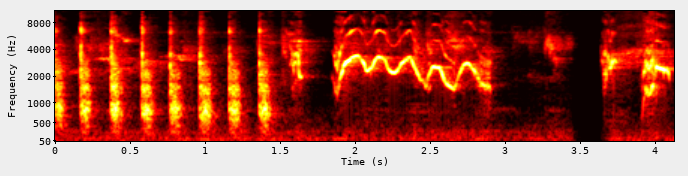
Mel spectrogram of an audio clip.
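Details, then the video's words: Javan myna singing: a row of rhythmic rough notes, then a wavering warbled whistle and short squeaky notes. "Kicauan Jalak Gacor - Suara Jalak Kebo Paling Gacor"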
